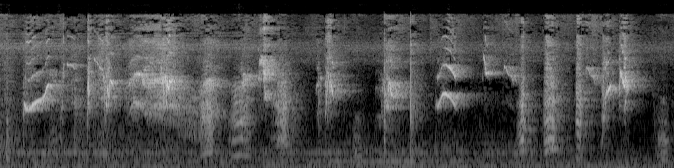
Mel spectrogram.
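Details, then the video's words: Javan myna youngster calling its companions, giving a chattering mix of short rasping squawks, clicks and bright rising whistles, delivered in irregular bursts throughout. "Jalak kebo Muda Memanggil Kawan Suara Asli Jalak Kebo"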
